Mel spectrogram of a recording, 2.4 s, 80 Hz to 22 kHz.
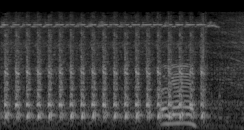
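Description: A 1999 Honda Accord's 2.3-litre four-cylinder engine being cranked by its starter, an even rhythm of about a dozen compression pulses a second under a high steady starter whine, stopping near the end without the engine catching. The no-start is down to a failing PGM-FI main relay with a cracked solder joint, which cuts power to the fuel pump.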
